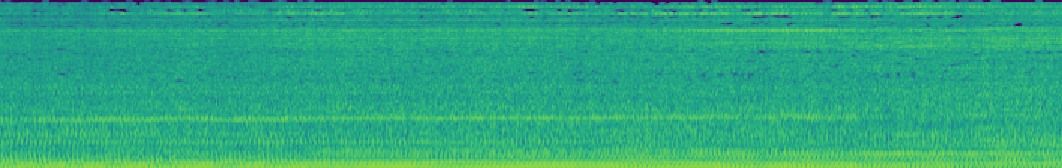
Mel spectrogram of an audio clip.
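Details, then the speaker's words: Yamaha Mio Sporty scooter after rebuild for lost compression (previously no compression, light when kicked), idle after throttle lowered, leftover oil in the exhaust; loud steady buzzing idle with even beat and constant pitch; runs smoothly. "Oke kita matikan dulu ya ini halus guys mesinnya nih ya kita matikan"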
